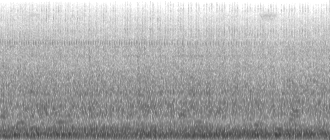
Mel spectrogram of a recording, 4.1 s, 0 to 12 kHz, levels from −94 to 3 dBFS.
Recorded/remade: remade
